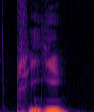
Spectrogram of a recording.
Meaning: 1. to pray 2. to beg, to beseech, to pray to
- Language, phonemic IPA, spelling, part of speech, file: French, /pʁi.je/, prier, verb, Fr-prier.ogg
